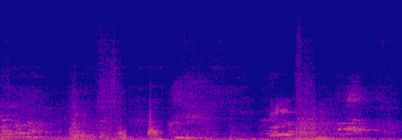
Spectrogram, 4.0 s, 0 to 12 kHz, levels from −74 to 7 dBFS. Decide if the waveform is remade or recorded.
remade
